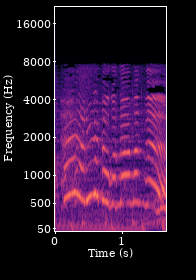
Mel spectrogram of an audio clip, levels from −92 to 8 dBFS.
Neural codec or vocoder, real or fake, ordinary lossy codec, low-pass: none; real; none; none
